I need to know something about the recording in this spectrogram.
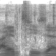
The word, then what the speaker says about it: INTZ: the CEO and apparently intz is not the correct name to pronounce it it's int Z we should be calling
